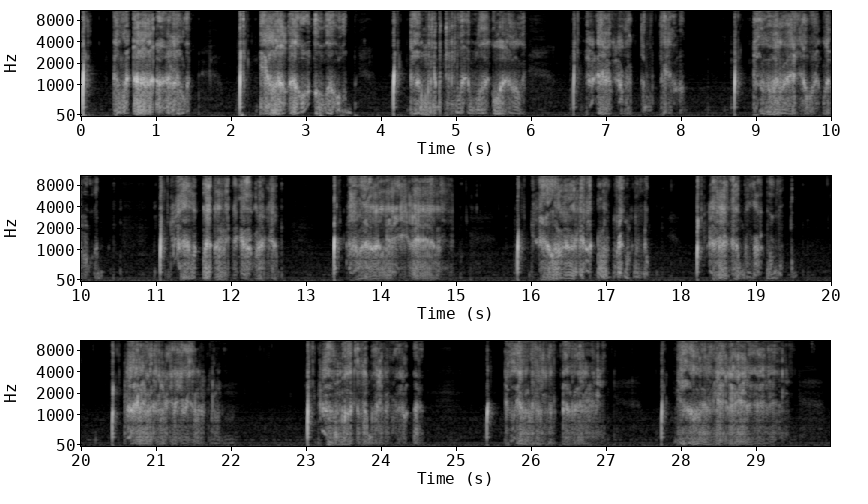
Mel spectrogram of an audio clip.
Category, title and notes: Sound effects > Human sounds and actions
TOONMisc-Blue Snowball Microphone, CU Pops, Munches, Comedic Nicholas Judy TDC
Pops and munches. Comedic effect.
Blue-brand, Blue-Snowball, cartoon, comedic, munch, pop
